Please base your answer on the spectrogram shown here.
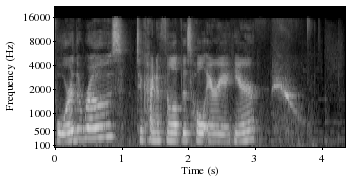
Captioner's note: whistles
